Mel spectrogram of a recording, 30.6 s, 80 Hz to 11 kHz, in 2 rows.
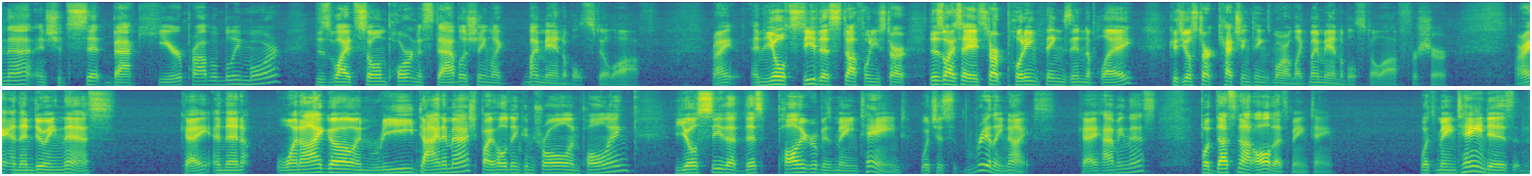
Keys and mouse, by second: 6.2 click, 6.3 alt+right click, 8.4 ctrl+right click, 15.2 shift+click, 16.0 shift+q, 18.0 ctrl+click, 20.8-24.2 ctrl+drag, 25.0 right click, 26.3 x, 27.3 click, 27.8 right click, 28.2 s, 28.3-29.9 drag, 29.9-30.5 shift+drag.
